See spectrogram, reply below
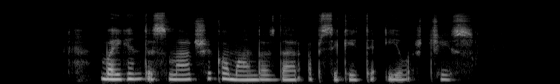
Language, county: Lithuanian, Telšiai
